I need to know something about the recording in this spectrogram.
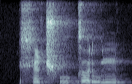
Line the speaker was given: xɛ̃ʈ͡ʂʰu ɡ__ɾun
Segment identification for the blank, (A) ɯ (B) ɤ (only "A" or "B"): B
